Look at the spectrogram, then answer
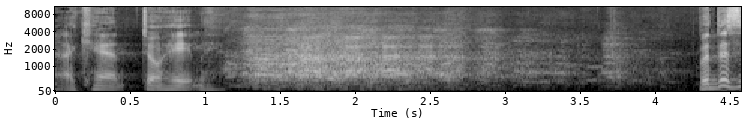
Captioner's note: laughter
